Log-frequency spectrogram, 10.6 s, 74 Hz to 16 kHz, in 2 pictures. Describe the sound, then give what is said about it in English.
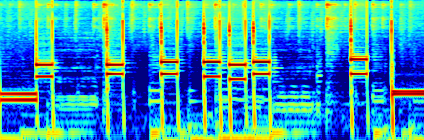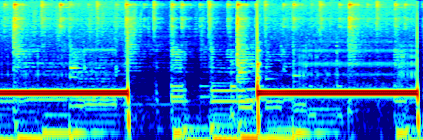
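A Y100 radio show places an outgoing phone call: a rapid string of telephone keypad tones is dialed, followed by two long, steady ringback tones with a pause between. The sound is clear, with no talking. “We need to get Mary on the phone, I guess, and hear her side”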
